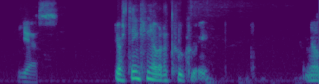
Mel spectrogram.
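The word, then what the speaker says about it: kukri: it this way, but I do have a kukuri. Is that how you pronounce it? Yeah, kukuri.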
